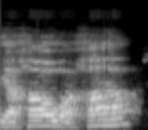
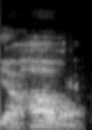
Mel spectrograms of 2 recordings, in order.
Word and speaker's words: Yahweh: So it's not Yahweh Ha. The Wa and the Ha connect, so we pronounce it Yahweh.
